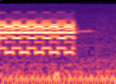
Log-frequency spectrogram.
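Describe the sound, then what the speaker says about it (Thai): A telephone rings with an incoming call: a rapid, trilling electronic bell pulsing in quick bursts for under a second, loud and close, then cutting off abruptly to quiet room tone. "โทรศัพท์เข้า"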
